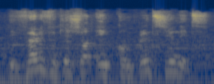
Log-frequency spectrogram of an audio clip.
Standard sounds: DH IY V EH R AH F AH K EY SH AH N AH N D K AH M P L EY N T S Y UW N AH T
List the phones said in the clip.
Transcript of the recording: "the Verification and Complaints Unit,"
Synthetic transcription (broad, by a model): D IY V EH R AH F AH K EY SH AH N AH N K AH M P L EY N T Y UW N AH T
